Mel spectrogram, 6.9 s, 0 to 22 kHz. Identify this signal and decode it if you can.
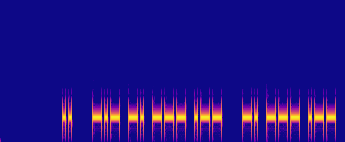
Morse code, heard as a keyed tone, about 20 wpm, 700 Hz. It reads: I KNOW NOW
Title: Sentences from Top 1000 Words - Review Part 1 - 20wpm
